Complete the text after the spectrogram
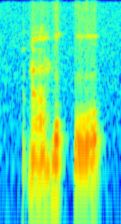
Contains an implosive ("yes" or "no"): yes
